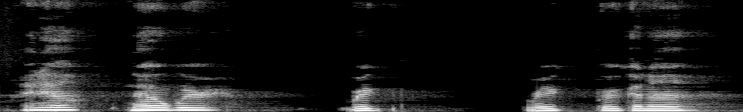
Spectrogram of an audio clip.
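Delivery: high, halting stammer, struggling to get words out. Answering a companion's reassurance, barely getting words out. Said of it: "She can barely like get words out".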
